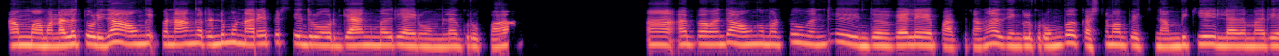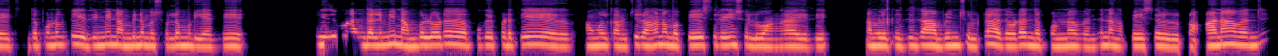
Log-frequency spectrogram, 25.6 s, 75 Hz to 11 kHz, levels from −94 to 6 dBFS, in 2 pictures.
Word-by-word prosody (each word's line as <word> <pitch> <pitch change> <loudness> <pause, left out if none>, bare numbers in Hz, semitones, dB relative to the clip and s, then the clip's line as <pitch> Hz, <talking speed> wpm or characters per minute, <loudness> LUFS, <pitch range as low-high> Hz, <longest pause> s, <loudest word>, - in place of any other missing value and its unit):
ஆமாமா, 200 -2 +3
நல்ல 200 +2 +6
தோழி 215 -4 +5
தான். 265 -1 +8
அவங்க 230 +1 +3
இப்ப 225 0 -4
நாங்க 235 +2 +3
2 225 +3 +2
3 255 -2 +1
நெறைய 230 +2 +2
பேர் 255 0 -7
சேர்ந்துருவோம் 215 -3 +1
1 190 - -5
கேங் 200 +1 +4
மாதிரி 205 +1 -2
ஆயிருவோம்ல 180 -1 -2
குரூப்பா. 180 -2 -3 1.5
அ - - 0 0.3
அப்ப 225 0 -2
வந்து, 220 +3 -1
அவங்க 225 +1 0
மட்டும் 225 +5 -3
வந்து 220 +4 -5 0.3
இந்த 190 +1 0 0.2
வேலைய 200 0 +3 0.2
பார்த்துட்டாங்க. 170 +2 -5
அது 210 -3 -1
எங்களுக்கு 185 0 -3
ரொம்ப 200 +6 0 0.2
கஷ்டமா 215 +4 -2
போயிருச்சு. 190 -2 -5
நம்பிக்கையே 200 +5 +1
இல்லாத 190 0 +1
மாரி 185 +1 -2
ஆயிருச்சு. 180 0 -4
"இந்தப் 190 0 -5
பொண்ணுகிட்ட 205 +2 -3
எதுவுமே 195 +3 -2
நம்பி 195 0 0
நம்ம 195 -2 -1
சொல்ல 185 +1 -2
முடியாது. 175 -1 -3 0.9
எதுவா 225 +2 -2
இருந்தாலுமே, 200 +1 0
நம்பளோட 200 +3 +2 0.3
புகைப்படத்தையே 200 +2 -2 0.5
அவங்களுக்கு 190 0 -1
அனுப்ச்சுருவாங்க. 190 +2 -1
நம்ப 190 -3 +1
பேசுறதையும் 200 +1 0
சொல்லுவாங்க. 180 -2 -1 0.2
இது 180 +1 -5 0.5
நம்மளுக்கு 190 0 +1
இதுதான்." 195 +1 +2
அப்படீன்னு 195 +2 -1
சொல்ட்டு, 185 +5 -2
அதோட 185 -1 +1
இந்த 185 -1 0
பொண்ண 180 +1 0
வந்து 170 +2 -6
நாங்க 175 -3 -2
பேசறத 180 +1 0
விட்டோம். 170 +1 -5
ஆனா 210 +3 +4 0.2
வந்து 200 +3 -2
195 Hz, 150 wpm, -20 LUFS, 185-210 Hz, 1.5 s, தான்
